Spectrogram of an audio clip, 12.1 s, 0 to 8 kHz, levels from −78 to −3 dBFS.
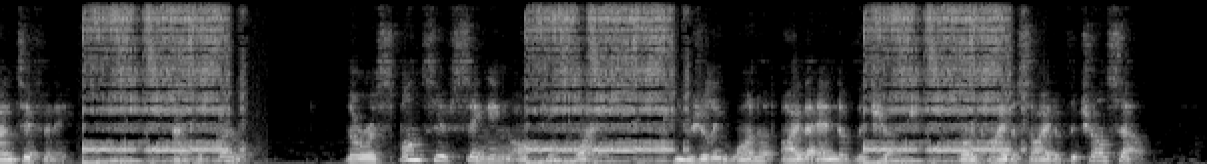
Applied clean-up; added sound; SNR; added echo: none; Fart; 0 dB; reverberation time 0.1 s.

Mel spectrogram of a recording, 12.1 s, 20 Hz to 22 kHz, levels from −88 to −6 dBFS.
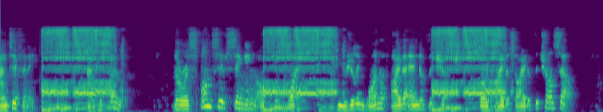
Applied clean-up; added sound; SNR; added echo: classical method WPE with log-MMSE.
